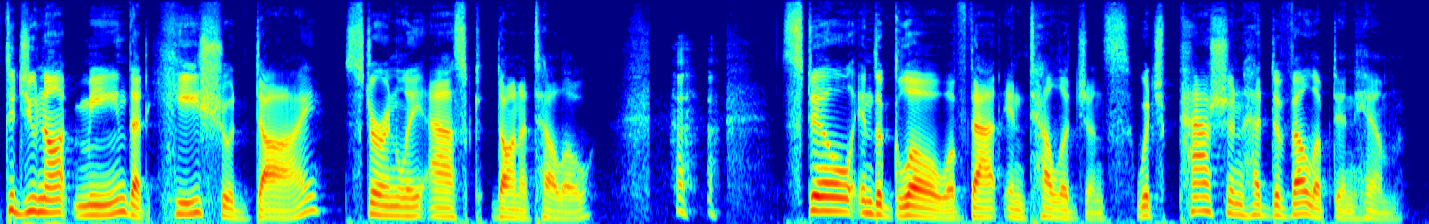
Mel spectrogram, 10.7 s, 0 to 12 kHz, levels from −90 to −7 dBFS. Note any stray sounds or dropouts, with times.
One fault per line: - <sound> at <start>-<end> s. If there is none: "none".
- laugh at 5.0-5.4 s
